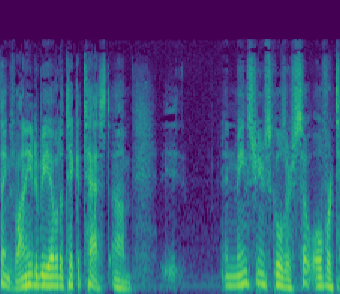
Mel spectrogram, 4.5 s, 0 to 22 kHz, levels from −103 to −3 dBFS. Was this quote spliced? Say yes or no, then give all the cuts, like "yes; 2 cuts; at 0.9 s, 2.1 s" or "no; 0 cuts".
yes; 1 cut; at 3.0 s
